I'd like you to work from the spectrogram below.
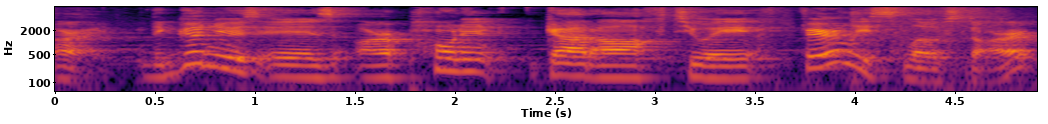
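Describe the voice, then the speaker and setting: With audible room echo, a man speaks at a moderate pace in a somewhat breathy, fairly high voice with ordinary pitch variation. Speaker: streamer playing card games. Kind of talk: live gameplay commentary. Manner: mumbles at times; casual, thinking aloud.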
